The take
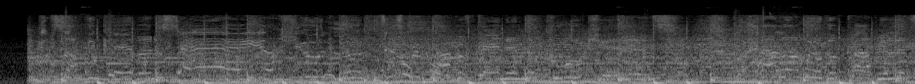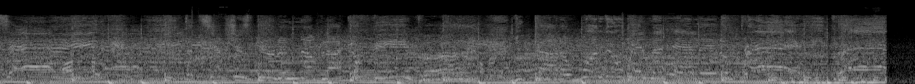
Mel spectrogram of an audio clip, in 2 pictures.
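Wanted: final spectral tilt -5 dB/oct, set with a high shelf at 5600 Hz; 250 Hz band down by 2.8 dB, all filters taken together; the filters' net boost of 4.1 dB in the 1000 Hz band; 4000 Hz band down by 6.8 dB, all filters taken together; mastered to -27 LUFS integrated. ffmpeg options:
-af "equalizer=f=250:t=o:g=-4,equalizer=f=1k:t=o:g=6,equalizer=f=4k:t=o:g=-9,highshelf=f=5.6k:g=-3,volume=0.5dB"

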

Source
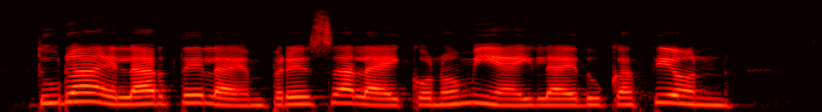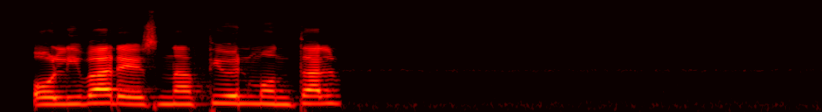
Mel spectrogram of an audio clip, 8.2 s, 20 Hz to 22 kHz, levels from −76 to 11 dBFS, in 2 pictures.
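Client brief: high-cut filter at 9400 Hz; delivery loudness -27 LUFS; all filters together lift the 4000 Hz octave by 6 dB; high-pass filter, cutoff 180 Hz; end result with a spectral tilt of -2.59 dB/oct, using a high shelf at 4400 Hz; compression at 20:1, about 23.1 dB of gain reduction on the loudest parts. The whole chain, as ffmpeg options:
-af "highpass=180,lowpass=9.4k,equalizer=f=4k:t=o:g=6,highshelf=f=4.4k:g=4.5,acompressor=threshold=-39dB:ratio=20,volume=16.5dB"

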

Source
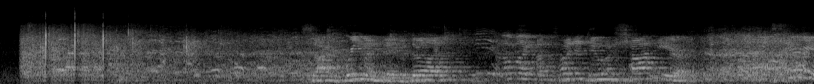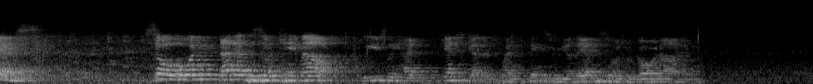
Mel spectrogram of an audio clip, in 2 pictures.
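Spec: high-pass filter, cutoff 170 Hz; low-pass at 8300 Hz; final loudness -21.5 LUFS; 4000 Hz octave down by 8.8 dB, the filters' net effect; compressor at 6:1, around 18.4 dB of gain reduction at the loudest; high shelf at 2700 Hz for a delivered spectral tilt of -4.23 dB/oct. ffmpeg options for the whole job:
-af "highpass=170,lowpass=8.3k,highshelf=f=2.7k:g=-7,equalizer=f=4k:t=o:g=-6.5,acompressor=threshold=-45dB:ratio=6,volume=26dB"

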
